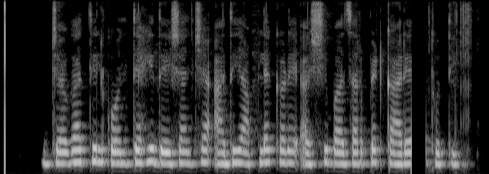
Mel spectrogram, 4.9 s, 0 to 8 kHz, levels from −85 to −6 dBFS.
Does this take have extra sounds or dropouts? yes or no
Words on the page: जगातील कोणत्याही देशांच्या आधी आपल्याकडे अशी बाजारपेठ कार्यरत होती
yes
